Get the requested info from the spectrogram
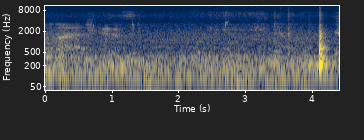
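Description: Faint background conversation and room noise in a small dining room, with no music playing.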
